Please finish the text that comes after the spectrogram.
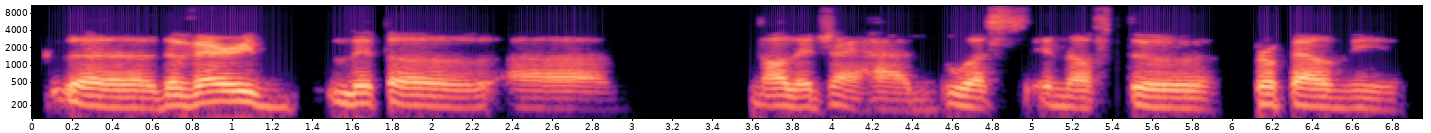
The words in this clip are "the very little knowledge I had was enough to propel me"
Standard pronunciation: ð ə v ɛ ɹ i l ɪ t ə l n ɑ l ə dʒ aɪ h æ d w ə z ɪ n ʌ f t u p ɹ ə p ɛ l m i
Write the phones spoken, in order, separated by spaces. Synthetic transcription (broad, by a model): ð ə v ɛ ɹ i l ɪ t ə l n ɑ l ə dʒ aɪ h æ d w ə s ɪ n ʌ f t u p ɹ ə p ɛ l m i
